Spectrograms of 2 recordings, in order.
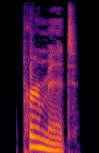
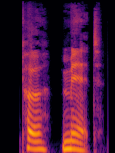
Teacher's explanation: In US, stress per. In UK, stress p. Keep MIT strong.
